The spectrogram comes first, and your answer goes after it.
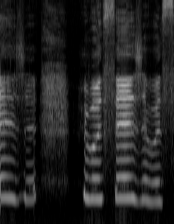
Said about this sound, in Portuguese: boceja.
